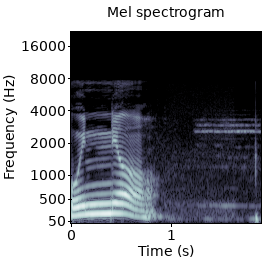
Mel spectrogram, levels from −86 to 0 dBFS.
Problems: background sounds at intervals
